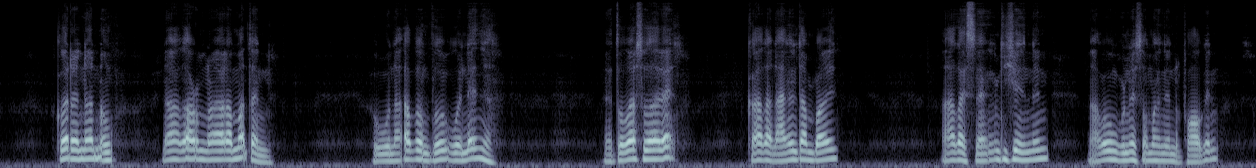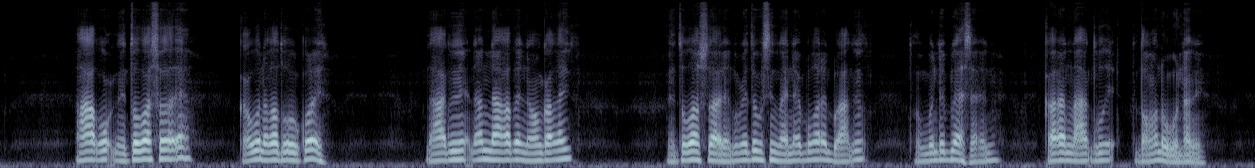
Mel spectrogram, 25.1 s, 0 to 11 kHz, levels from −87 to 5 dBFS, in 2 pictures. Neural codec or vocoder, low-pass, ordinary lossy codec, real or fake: autoencoder, 22.05 kHz, a latent of 192 numbers a frame, VITS, trained on many speakers; none; none; fake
